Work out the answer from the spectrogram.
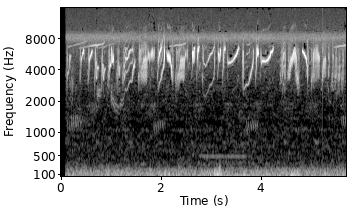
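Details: Oriental skylark singing on Socorro Plateau, Goa, India: a continuous rapid stream of varied chirps, trills and looping whistled notes, mostly high-pitched and unbroken for the whole stretch, over a steady low rumble of background noise.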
